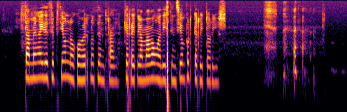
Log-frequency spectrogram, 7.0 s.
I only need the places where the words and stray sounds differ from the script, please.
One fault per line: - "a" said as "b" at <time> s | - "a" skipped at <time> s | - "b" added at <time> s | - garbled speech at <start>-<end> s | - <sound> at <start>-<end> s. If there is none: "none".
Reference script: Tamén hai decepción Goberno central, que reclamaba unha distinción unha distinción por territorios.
- "no" added at 1.4 s
- "unha distinción" skipped at 3.7 s
- laugh at 5.3-6.3 s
